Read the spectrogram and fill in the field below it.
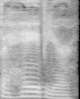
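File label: "behavior", en, uk British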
